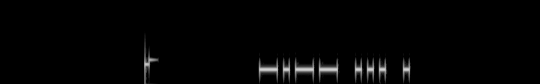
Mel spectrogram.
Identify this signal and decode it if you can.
Morse code, heard as a keyed tone, about 20 wpm, 700 Hz. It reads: YSE
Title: USA Call Sign Postfixes - 3 Letters 20wpm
